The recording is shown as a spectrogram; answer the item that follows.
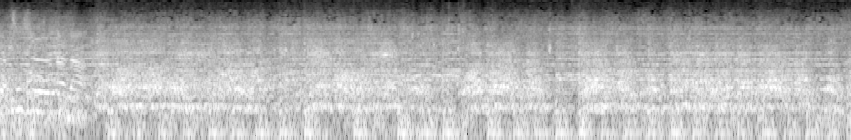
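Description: A large school cheering squad and crowd chanting and shouting in unison, loud and continuous, over a steady repeating low beat from drums.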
